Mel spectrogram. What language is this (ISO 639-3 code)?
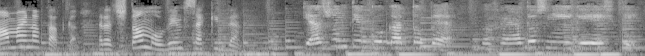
bul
